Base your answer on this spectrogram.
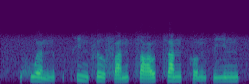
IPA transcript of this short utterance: xwə˥˩n | t̪ʰi˥˧ŋsɹ̩˥˩ fa˧˥nt͡sɑ˧˥ʊ̯ t͡sa˥nt̪ʰɤ̰˨˩ŋt̪i˥n

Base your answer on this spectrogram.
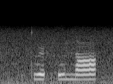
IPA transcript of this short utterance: tʷə˞hun̪ɑ

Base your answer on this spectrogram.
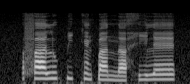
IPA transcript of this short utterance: fa˦ lu˦k͡pi˦kɛ̃˦˨k͡pa˧ na˨ hi˧lɛ˦

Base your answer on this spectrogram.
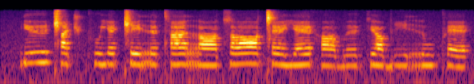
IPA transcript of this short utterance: ɾʲɘːǁat͡ʃ pʰujɛǁerə tʰarɒː t͡sɒːǀɛː jɛhɒːb ɘːkʲɒbiː rupʰɛ

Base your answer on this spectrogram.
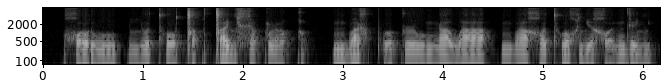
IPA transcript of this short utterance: χo˩˧ɾu˩˧ | ʎʊ˩˧ tʰo˩˧ǀɪ˩˧qǀa˥ʎ xɪ˨˩qɭʊ˩˧q | mba˥xpʼʊ˩˧kɹu˩˧ ŋa˥ wa˥ | mba˩˧χʊ˩˧ tʰu˥χʎi˨˩χʊ˨˩ ndɪ˥ʎ

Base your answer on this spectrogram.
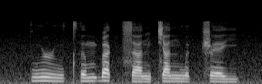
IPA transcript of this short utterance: ku˧˥ɹu˨˩˦t̪ʰə˧˥mɓa˦˥k̚ sa˨˩n ca˧nwə˨˩k̚ ʂɛ˨˩j

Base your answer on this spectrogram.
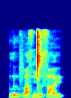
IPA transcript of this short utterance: lɯvɑzŋ͡ǀɯzɑy̯

